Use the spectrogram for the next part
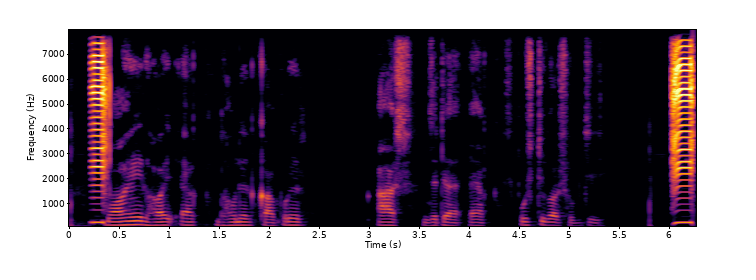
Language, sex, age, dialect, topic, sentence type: Bengali, male, 25-30, Northern/Varendri, agriculture, statement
